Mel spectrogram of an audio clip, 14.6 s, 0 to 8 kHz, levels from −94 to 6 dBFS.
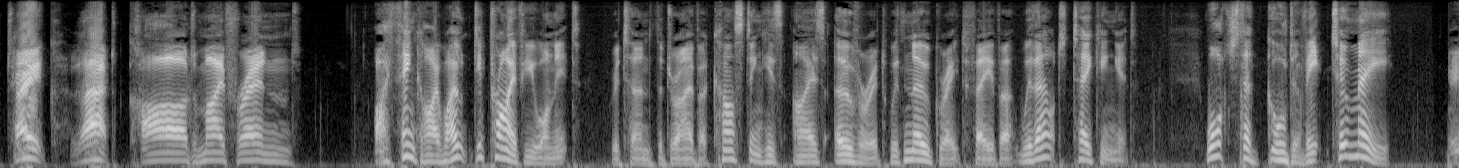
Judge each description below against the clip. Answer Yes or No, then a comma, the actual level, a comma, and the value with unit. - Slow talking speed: No, average, 145 wpm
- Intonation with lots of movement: Yes, wide, 6.8 semitones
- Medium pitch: No, low, 125 Hz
